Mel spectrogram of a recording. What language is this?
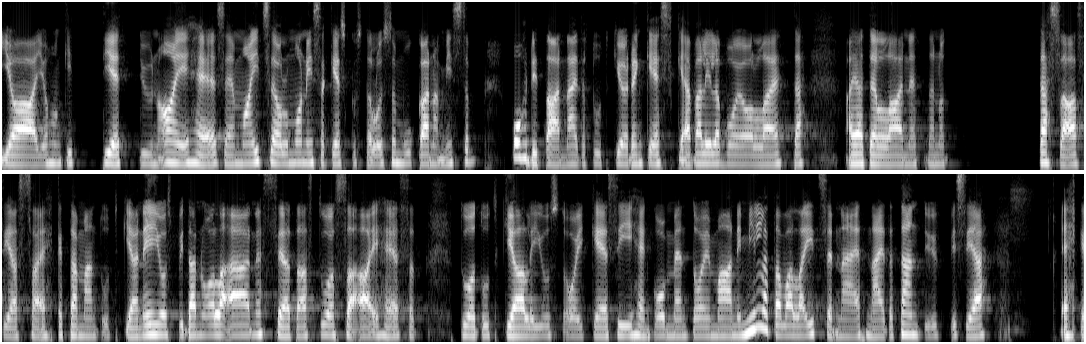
Finnish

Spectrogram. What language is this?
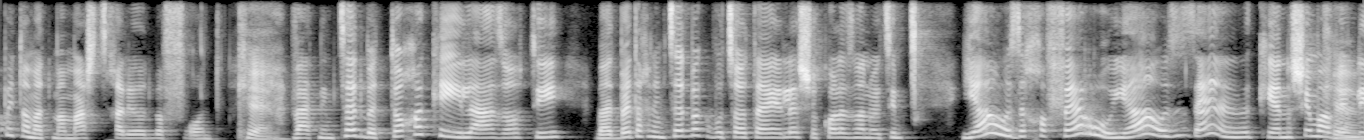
Hebrew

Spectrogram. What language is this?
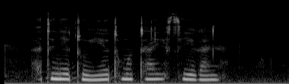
Kalenjin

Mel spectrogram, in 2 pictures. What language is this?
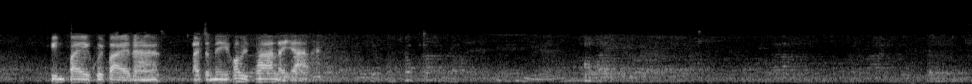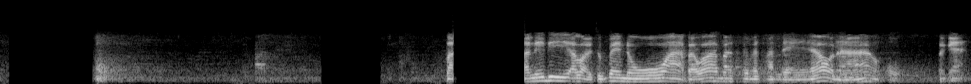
Thai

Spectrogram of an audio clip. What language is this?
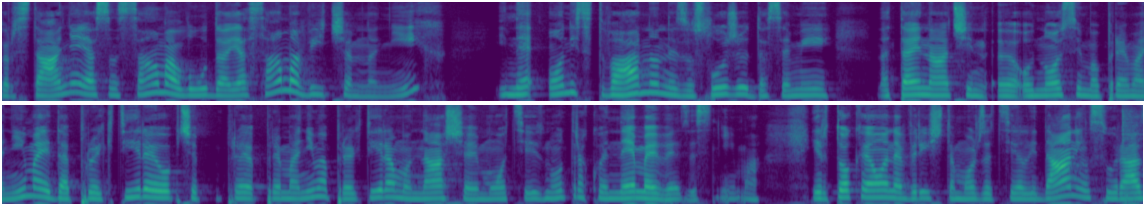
Croatian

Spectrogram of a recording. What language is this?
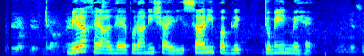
Urdu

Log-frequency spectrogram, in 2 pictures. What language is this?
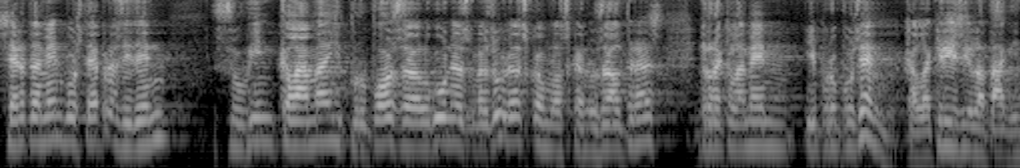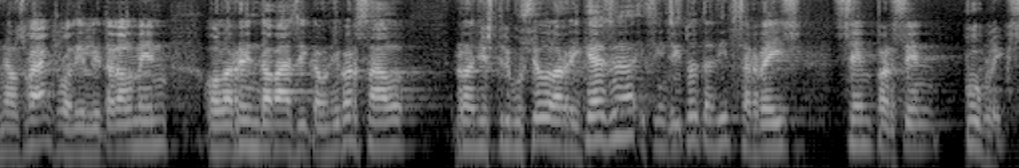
Catalan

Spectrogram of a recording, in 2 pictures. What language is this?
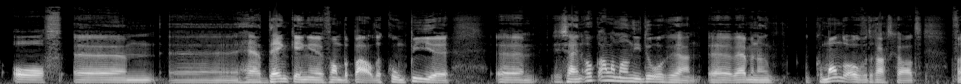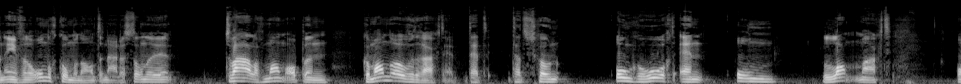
Dutch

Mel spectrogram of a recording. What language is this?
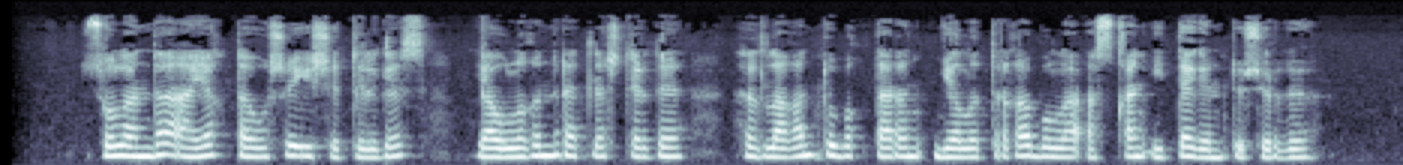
Bashkir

